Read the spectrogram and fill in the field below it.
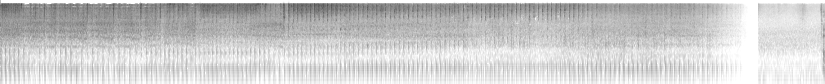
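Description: A small engine runs and drives off, fading away.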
